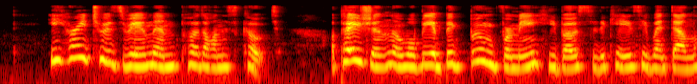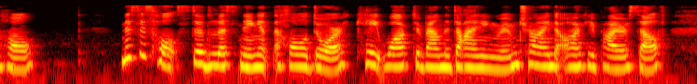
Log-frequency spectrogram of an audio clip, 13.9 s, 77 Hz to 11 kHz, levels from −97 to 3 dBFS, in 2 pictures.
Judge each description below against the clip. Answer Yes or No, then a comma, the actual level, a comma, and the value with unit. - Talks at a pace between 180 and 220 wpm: Yes, fast, 205 wpm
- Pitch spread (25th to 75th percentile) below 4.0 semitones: Yes, narrow, 2.6 semitones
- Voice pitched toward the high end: Yes, high, 220 Hz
